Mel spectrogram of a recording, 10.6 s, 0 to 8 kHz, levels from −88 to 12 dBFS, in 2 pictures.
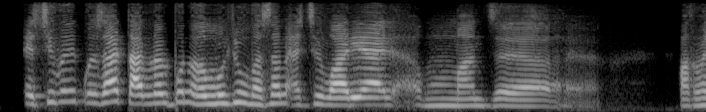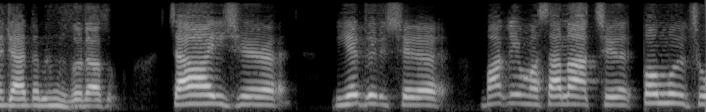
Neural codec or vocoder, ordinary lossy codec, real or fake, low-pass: codec, 16 kHz, 0.5 kbps, X-Codec, HuBERT features, trained on general audio; none; fake; 7.2 kHz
